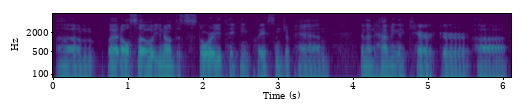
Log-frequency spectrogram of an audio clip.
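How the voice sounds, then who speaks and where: A man from the United States, a film director, speaking haltingly with many pauses in a casual interview. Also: deep voice, steady tone, a little mellow. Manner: halting, many ums and restarts.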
